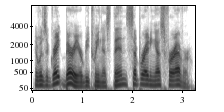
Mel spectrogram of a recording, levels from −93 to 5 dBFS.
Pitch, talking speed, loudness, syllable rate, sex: 115 Hz, 200 wpm, -16 LUFS, 6.1 syllables/s, male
